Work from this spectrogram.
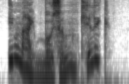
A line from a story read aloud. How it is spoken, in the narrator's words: answered Stephen, in a conciliating tone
